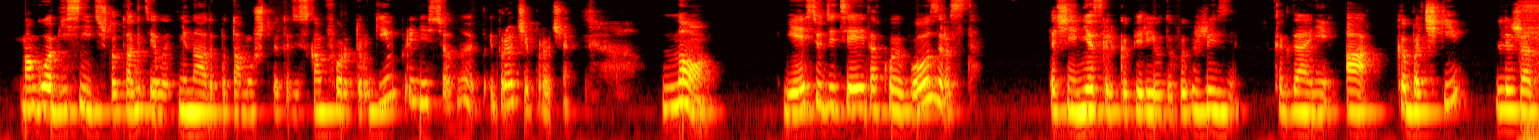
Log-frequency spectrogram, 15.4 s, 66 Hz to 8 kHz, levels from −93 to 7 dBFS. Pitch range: 170-210 Hz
